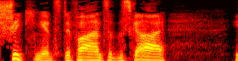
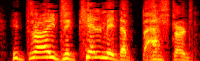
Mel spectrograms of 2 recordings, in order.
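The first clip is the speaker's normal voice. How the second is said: a high, indignant outburst; furious; 8 semitones higher than usual. Acted. Harper tells Sharp about the attacker, furious. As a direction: rage at the man who attacked him. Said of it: "The Irishman was in a fury".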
